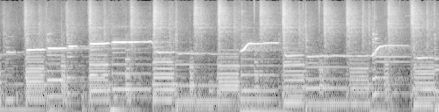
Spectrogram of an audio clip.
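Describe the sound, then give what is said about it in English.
A bright whistled melody with smooth upward slides, doubled note for note by a plucked guitar line played in unison by the same musician, over a steady bass and rhythm accompaniment, playing continuously and fairly loud with no voices. “whistling and playing guitar in unison, even as he seemed to improvise.”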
